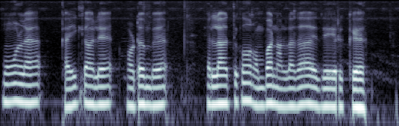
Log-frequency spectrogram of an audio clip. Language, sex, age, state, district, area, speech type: Tamil, male, 18-30, Tamil Nadu, Namakkal, rural, spontaneous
